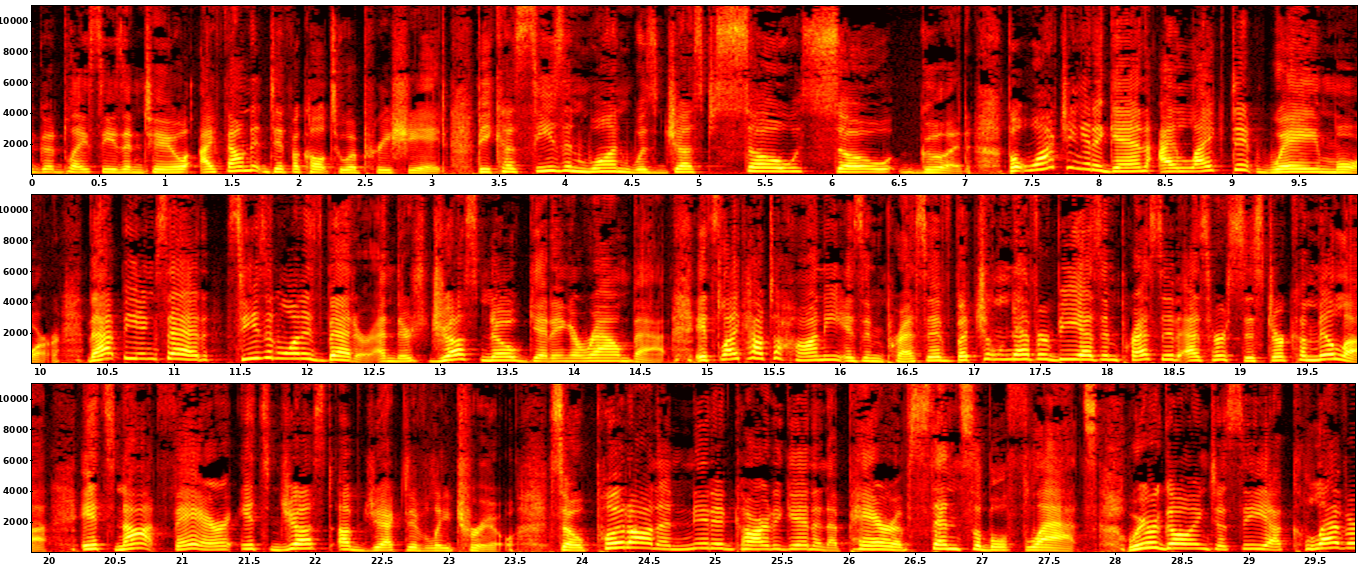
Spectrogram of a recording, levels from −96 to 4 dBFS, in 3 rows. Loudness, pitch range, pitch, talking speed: -18 LUFS, 185-280 Hz, 230 Hz, 165 wpm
